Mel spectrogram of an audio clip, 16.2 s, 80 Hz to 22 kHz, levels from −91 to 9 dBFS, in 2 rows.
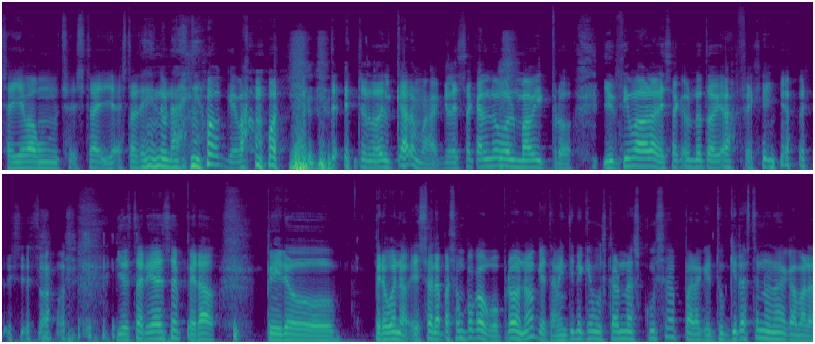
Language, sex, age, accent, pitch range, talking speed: Spanish, male, 30-49, Spanish, 130-170 Hz, 225 wpm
